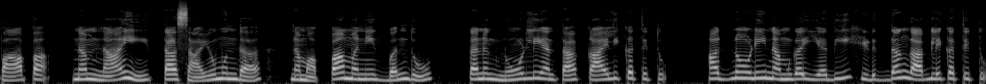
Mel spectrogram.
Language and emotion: Kannada, sad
